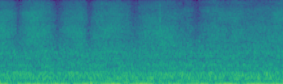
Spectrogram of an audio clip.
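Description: Felt whiteboard eraser scrubbing a marker drawing off a whiteboard in quick back-and-forth strokes, about three a second.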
